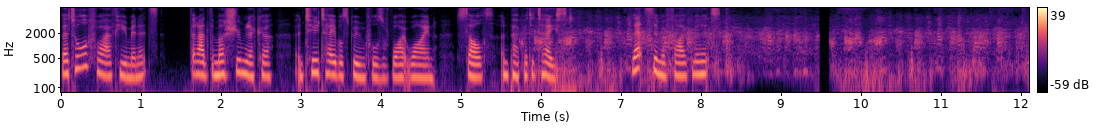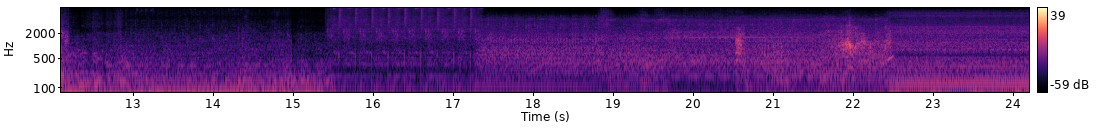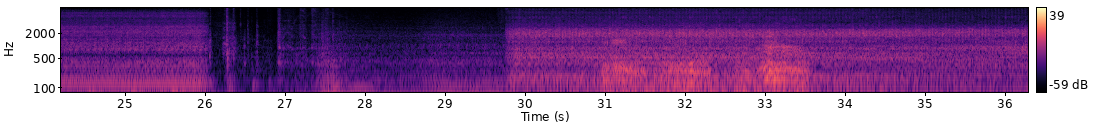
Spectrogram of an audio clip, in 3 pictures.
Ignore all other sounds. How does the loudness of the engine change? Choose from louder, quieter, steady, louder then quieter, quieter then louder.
louder.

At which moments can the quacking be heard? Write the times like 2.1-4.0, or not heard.
5.7-12.2.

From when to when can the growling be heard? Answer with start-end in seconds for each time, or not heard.
6.1-7.0, 20.5-22.5, 30.9-33.6.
